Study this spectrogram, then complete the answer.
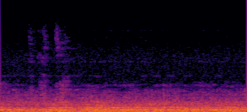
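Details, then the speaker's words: Indespension trailer wheel jacked up on an axle stand and spun freely by hand: low continuous rumble with a faint droning note from the wheel bearing; worn wheel bearing needing replacement. "That's the wheel bearing making that rumbling noise. Not good."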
